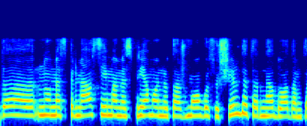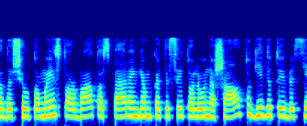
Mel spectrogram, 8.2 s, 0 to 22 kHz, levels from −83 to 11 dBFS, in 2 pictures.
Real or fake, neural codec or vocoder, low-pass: real; none; 7.2 kHz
